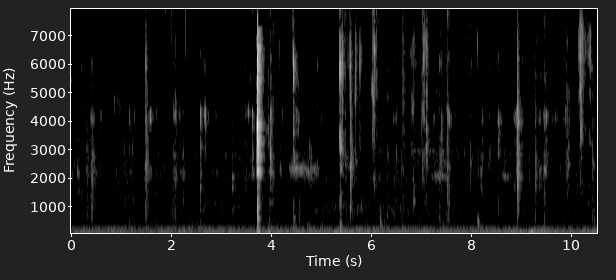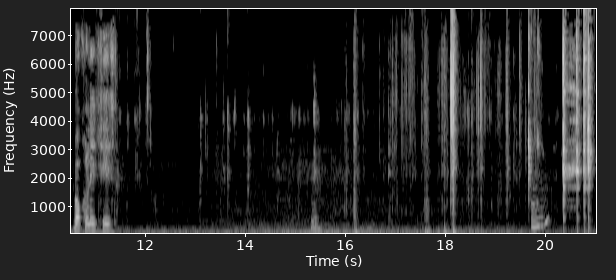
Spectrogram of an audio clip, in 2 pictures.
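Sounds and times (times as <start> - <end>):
wet chewing: 0.1 - 10.6, 11.3 - 19.8
cutlery clinking on ceramic plate: 20.3 - 21.0.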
